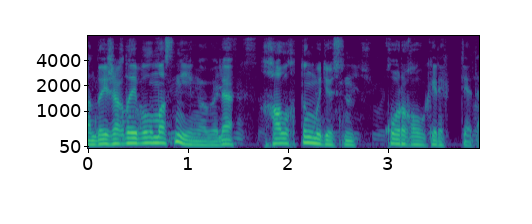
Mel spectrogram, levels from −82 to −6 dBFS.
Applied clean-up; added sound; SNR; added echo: none; none; none; none.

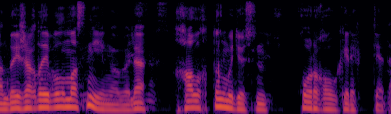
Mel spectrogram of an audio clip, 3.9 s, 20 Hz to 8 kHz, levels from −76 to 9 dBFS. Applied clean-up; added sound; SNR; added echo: neural mask model DeepFilterNet 3.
